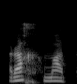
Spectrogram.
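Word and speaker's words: rahmat: ধন্যবাদকে উজবেকিস্তানে বলা হয় রাহমাত। রাহমাত। তাহলে এখানে এইচটা ক্ষয় উচ্চারণ হবে, তাহলে কি উচ্চারণ হলো?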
